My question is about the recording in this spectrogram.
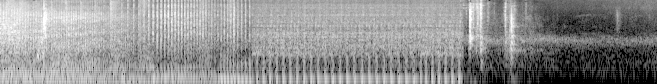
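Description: A KTM RC sport motorcycle's single-cylinder engine runs, settles into an evenly pulsing idle, then stops abruptly a little before the end. Two sharp clicks follow.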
